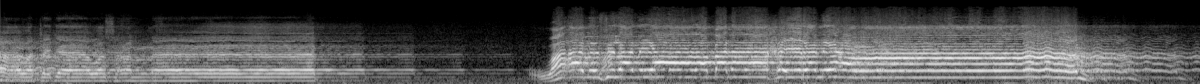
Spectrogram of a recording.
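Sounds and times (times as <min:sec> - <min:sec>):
man chanting a long note: 0:00.0 - 0:12.0.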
